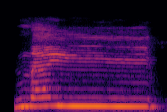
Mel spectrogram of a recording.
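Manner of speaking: NAIK shouted high and held long; long gleeful shout. Shown as a demonstration. Lecturer demonstrates jumping with glee, long high shouted naik. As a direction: cheer out a drawn-out NAIK as if jumping for joy. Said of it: "tapi intonasi yang panjang".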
